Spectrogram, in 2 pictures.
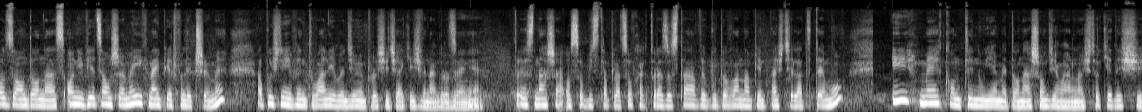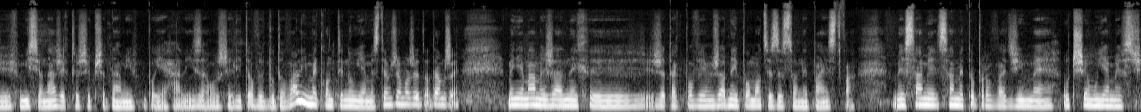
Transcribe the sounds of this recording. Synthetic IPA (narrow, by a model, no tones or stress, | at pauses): ɔd̪zɔ̃w̃d̪ɔnasɔ̰ɲivʲjɛd̪zɔ̃w̃ʐɛmɘixnajpʲjɛɾflɛt͡ʂɘmɘ | apuʑɲejɛvɛnt̪ualɲɛbɛɲd͡ʑɛmɘpɾɔɕit͡ɕɔjakʲeʑvɘnaɡɾɔd̪zɛɲɛ̰ | t̪ɔjɛst̪naʂa̰ʔɔ̰sɔbʲist̪aplat̪sufkakt̪uɾazɔst̪awavɘbud̪ɔvanapʲjɛnt̪naɕt͡ɕɛlat̪ːɛmu | imɘkʰɔnt̪ɘnujɛmɘt̪ɔ̃naʂɔ̃w̃d͡ʑawalnɔɕt͡ɕt̪ɔkʲjɛd̪ɘɕmʲisʲjɔnaʐɛk̚t̪uʐɘpʂɛd̪namʲipɔ̰jɛ̰xa̰lʲḭza̰wɔ̰ʐɘ̰lʲit̪ɔ̰vɘbud̪ɔvalʲimɘkɔnt̪ɘnujɛmɘst̪ɘmʐɛmɔʐɛd̪ɔ̰d̪amʐɛ̰ | mɘɲɛmamɘʐad̪nɘx | ʐɛt̪ak̚pɔvʲjɛmʐad̪nɛjpɔmɔt̪sɘzɛst̪ɾɔnɘpaj̃st̪fa̰mɘsamʲisamɛt̪ɔpɾɔvad͡ʑimɘutʂɘmujɛmɘ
